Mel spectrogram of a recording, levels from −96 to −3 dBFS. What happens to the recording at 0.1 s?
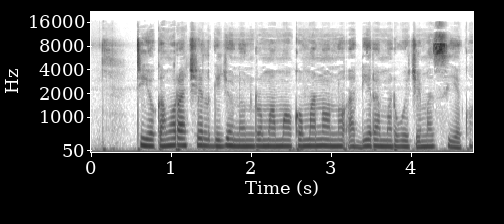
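Nothing goes wrong at 0.1 s; the audio is intact at that moment, with no dropout, click or other fault.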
